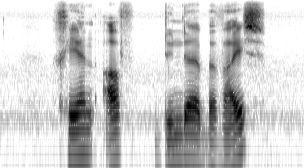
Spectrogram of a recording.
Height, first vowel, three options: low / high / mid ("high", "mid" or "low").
high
